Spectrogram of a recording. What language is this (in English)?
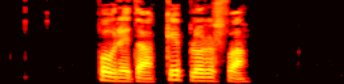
Aragonese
